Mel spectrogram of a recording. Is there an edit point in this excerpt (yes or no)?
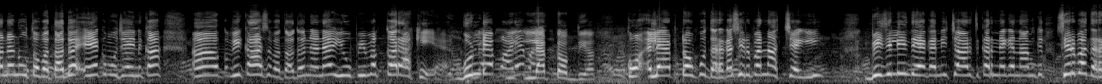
no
